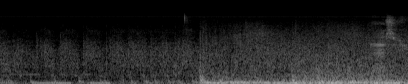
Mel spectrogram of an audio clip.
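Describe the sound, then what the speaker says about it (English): Artillery barrage in the war video game Wargame: European Escalation, a muffled rumbling of distant blasts that swells into a denser, louder roll of booms partway through. "right here I'm getting an artillery barrage"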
